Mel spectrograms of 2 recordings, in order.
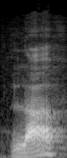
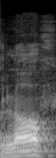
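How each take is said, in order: First: The vowel is an open 'ah' sound. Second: The vowel is a rounded 'aw' sound. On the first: The speaker calls it right. "इसमें ए यू का उच्चारण आ होता है" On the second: The speaker calls it wrong. "इसे लॉफ या ऑन्ट नहीं कहेंगे"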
